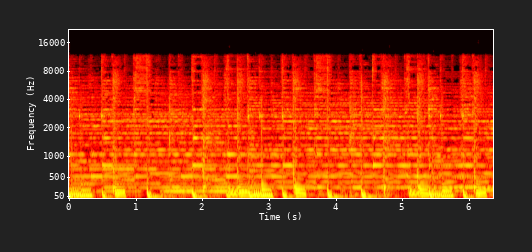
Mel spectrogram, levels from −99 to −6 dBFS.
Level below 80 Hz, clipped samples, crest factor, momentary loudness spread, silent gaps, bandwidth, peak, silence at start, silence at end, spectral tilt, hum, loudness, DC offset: -38 dBFS; under 0.1%; 16 dB; 3 LU; none; 12.5 kHz; -14 dBFS; 0 s; 0 s; -4 dB/octave; none; -31 LUFS; under 0.1%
